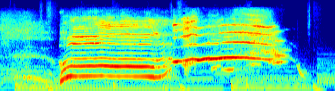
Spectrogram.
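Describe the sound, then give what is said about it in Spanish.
A voice imitates a long, drawn-out yell made while stretching on getting up in the morning: a loud strained cry that rises in pitch partway through, holds for about two seconds, then trails off into a brief fading murmur. “Bueno, yo me levanté hoy, primero que cuando me levanto pego unos gritos, tipo cuando me estiro, como...”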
